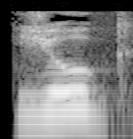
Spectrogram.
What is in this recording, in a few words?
"yog", Punjabi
